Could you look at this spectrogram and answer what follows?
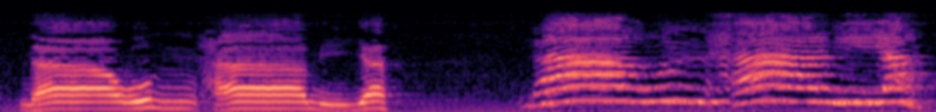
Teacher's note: را پر ہوگا اوپر پیش ہے لیکن اس کے ساتھ ساتھ یہاں اظہار ہوگا نون کا چونکہ ہا آ گیا جو حروف حلقیہ میں سے ہے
